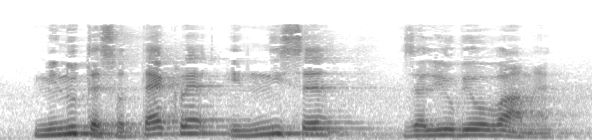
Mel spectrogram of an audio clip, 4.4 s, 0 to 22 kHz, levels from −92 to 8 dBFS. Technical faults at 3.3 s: Vorbis compression

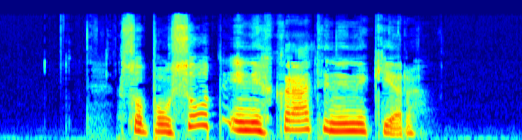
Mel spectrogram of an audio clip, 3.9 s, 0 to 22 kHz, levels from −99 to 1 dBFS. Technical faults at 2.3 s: HE-AAC compression

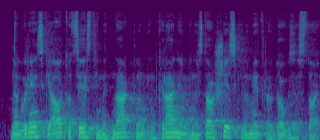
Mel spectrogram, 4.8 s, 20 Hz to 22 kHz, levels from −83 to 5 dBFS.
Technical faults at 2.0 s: none

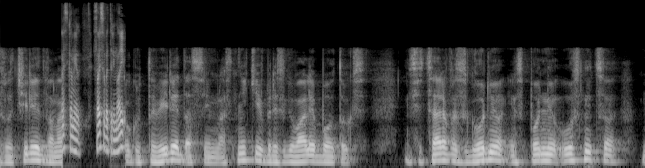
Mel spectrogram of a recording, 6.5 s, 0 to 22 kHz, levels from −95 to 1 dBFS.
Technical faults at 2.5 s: none

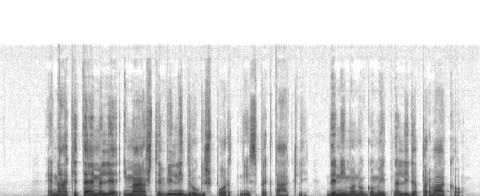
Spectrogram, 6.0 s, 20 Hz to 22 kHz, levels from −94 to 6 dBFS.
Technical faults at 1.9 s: none

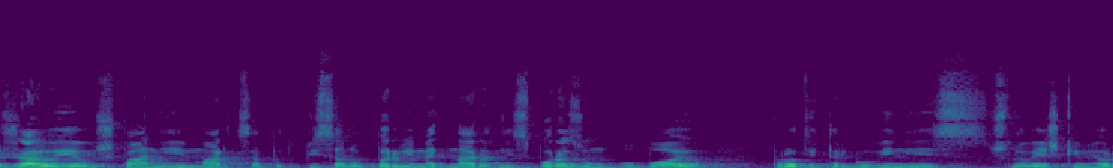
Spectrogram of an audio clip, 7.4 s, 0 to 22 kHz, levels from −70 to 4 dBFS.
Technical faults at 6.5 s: none

